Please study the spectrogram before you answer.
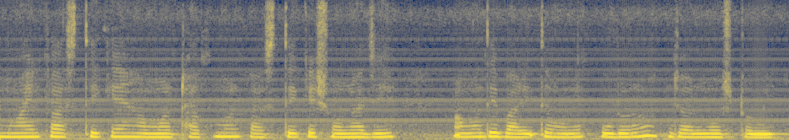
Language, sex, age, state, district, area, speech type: Bengali, female, 18-30, West Bengal, South 24 Parganas, rural, spontaneous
